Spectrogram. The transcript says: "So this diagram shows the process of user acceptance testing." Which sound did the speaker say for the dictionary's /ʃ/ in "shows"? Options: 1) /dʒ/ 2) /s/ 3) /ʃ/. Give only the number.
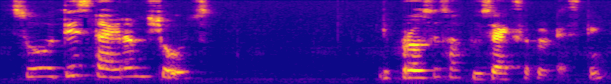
3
